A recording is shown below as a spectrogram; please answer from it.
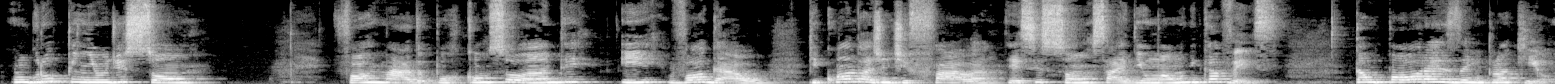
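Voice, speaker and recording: A woman's voice: sits high, roomy sound. A woman teacher gives a recorded lesson to young schoolchildren, patiently stretching out words to show the syllables. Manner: slow, patient, drawn-out syllables when demonstrating. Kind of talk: recorded classroom lesson for children.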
